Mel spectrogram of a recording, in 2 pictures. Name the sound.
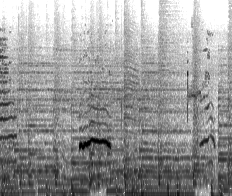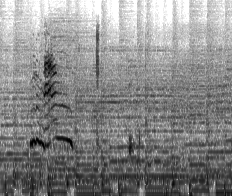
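cat meowing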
